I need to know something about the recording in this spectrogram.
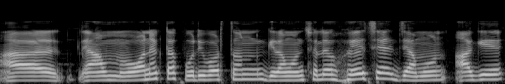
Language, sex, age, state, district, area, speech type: Bengali, female, 30-45, West Bengal, Hooghly, urban, spontaneous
